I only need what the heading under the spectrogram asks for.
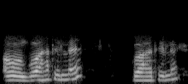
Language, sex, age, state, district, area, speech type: Assamese, female, 60+, Assam, Tinsukia, rural, conversation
